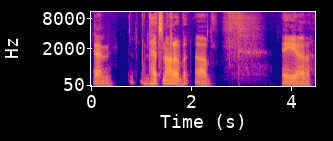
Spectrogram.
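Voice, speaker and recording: A man with a slightly low voice answers casually as an interview guest. He is laid-back and a little halting as he explains things, and the sound is dry and close. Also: no room sound. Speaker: interview guest, film composer.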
